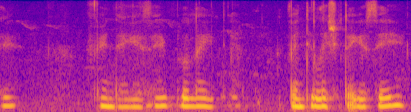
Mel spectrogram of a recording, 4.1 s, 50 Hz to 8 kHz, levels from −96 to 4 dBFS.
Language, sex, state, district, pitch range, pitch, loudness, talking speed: Nagamese, female, Nagaland, Dimapur, 205-225 Hz, 215 Hz, -15 LUFS, 115 wpm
